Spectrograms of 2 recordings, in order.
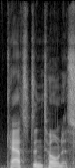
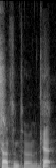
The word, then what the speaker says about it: Katzentonis: Katzentonis. Katzentonis. It's like cats and donuts.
